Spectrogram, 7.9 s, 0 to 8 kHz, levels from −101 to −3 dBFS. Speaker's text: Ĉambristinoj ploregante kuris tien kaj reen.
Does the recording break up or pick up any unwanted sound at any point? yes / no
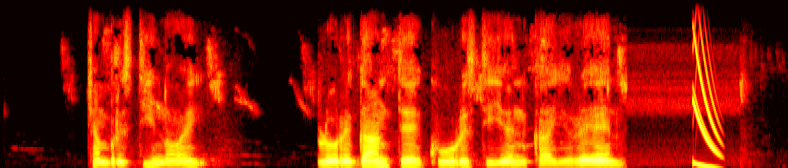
yes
